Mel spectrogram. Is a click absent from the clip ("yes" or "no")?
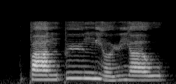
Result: yes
